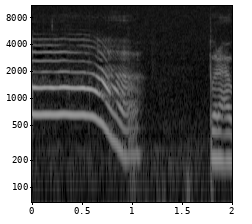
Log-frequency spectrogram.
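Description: A woman's voice acting out a scream: a long, high 'ahhh' held on one note, then sliding down in pitch and dying away about a second in. Speech resumes near the end.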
